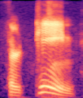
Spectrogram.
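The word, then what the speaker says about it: thirteen: the stress is Um, the word stress is on teen 13. It's higher pitch. It's stretched. It's a little longer sound. 30 30 e. The second syllable, the pitch goes down and it's very fast.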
